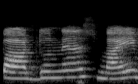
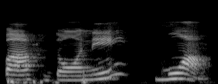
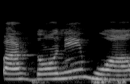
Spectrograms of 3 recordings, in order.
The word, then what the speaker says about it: pardonnez-moi: is the meaning of pardonnez my monsieur? No, now see, it's pardonnez-moi. Write it down how we speak it. We speak it as pardonnez-moi, monsieur.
